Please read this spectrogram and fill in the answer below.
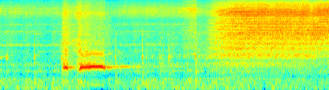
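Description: Miniature steam locomotive's whistle: a short toot about a second in, then a steady single note of about half a second. About four seconds in a loud, steady hiss of steam starts from the open cylinder drain cocks as the engine gets ready to move off.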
